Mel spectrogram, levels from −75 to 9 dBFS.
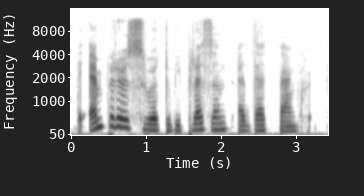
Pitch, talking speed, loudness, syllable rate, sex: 175 Hz, 155 wpm, -18 LUFS, 5.1 syllables/s, female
